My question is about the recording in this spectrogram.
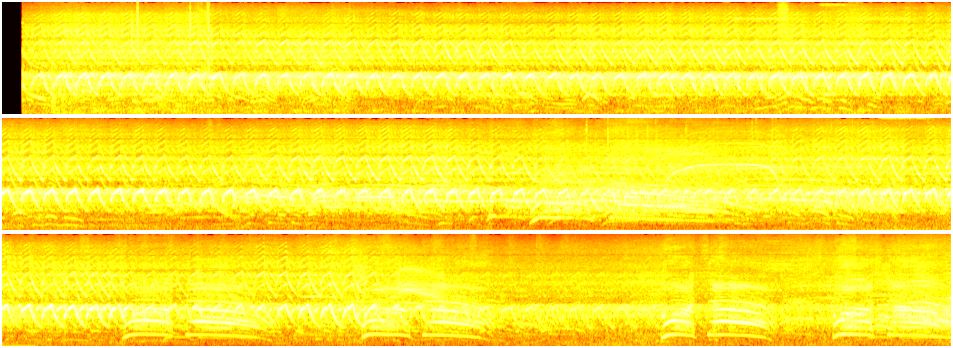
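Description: Police vehicle sirens in a fast, continuous warbling yelp, several overlapping as the convoy leaves. From about twenty seconds in they give way to short rising-and-falling siren whoops, repeated in quick groups.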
